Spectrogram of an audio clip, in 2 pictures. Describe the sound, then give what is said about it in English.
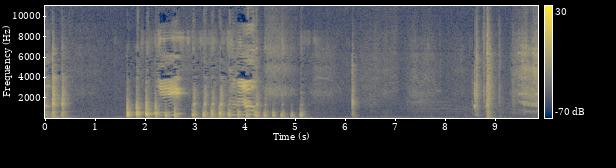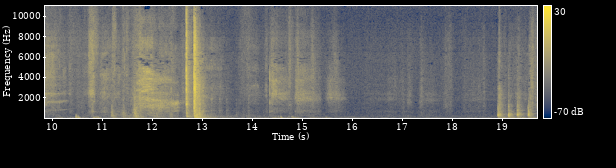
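Rapid, repeated knocking on a door comes in a loud burst, followed by scattered softer thuds and one sharp bang, then another brief flurry of knocks at the end. “And it was like knocking too. And it was knocking.”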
